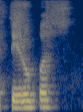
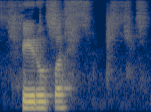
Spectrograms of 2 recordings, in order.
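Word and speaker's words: Pteropus: Flying fox, flying fox क्या होता है, टेरोपस, पी साइलेंट होता है, टेरोपस।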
